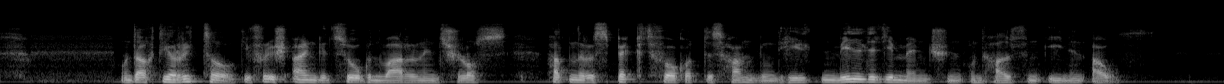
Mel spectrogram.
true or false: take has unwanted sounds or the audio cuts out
false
